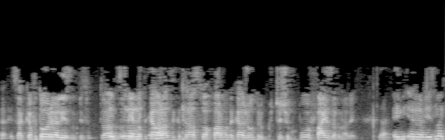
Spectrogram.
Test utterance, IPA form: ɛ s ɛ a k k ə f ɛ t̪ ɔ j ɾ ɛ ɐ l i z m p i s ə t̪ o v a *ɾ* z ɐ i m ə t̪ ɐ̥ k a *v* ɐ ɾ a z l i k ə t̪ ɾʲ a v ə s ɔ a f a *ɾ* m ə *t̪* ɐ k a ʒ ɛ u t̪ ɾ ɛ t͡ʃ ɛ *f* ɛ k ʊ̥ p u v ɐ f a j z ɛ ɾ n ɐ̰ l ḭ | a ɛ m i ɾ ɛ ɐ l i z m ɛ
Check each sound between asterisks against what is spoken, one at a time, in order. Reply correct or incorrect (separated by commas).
incorrect, correct, correct, incorrect, incorrect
